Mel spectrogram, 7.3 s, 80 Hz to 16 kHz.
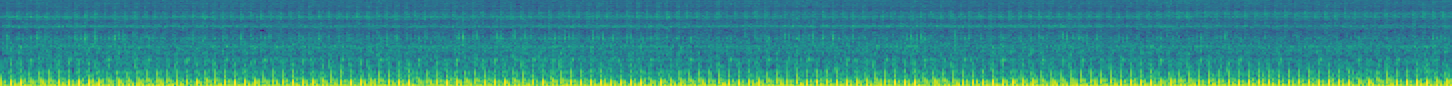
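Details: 1946 Jeep, old engine just revived, oil pressure up, not yet warm, burning off sprayed-on residue: steady even low idle, regular beat, no knocks or misses; idling on its own, sounds really good.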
